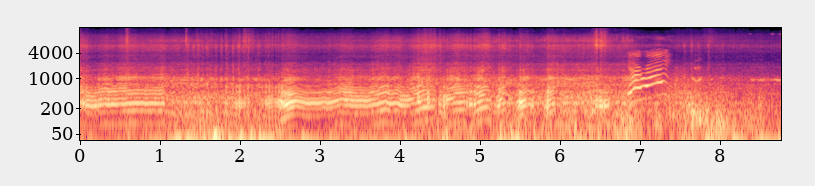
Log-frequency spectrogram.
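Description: Off-road dirt bike engine running under a rider, its pitch rising and falling as the throttle is worked on a sandy trail. Near the end it gives one quick sharp rev, then drops to a lower, quieter run.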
